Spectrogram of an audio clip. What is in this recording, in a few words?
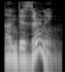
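"undiscerning", British English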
